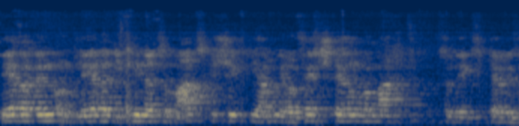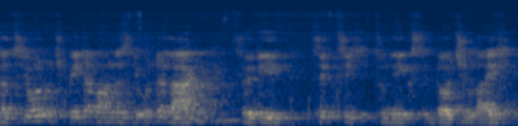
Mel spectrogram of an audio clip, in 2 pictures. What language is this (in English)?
German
